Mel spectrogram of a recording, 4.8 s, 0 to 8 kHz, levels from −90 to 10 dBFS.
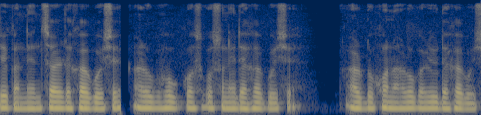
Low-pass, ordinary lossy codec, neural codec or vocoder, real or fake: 7.2 kHz; none; none; real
